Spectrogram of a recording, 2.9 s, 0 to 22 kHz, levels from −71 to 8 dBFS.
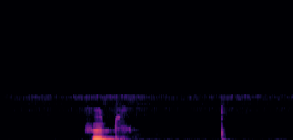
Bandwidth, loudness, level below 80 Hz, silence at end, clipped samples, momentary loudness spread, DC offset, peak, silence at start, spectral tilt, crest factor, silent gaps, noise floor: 7.6 kHz; -21 LUFS; -74 dBFS; 1.75 s; under 0.1%; 28 LU; under 0.1%; -4 dBFS; 0.9 s; -7.5 dB/octave; 22 dB; none; -63 dBFS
